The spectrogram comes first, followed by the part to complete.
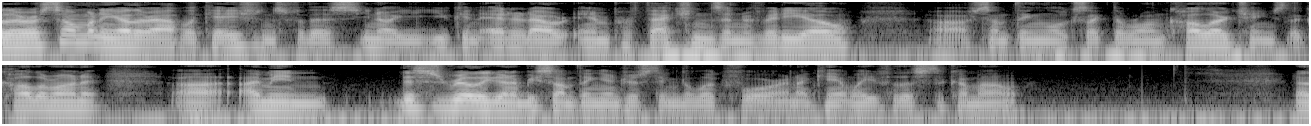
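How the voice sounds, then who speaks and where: A man's voice: medium pitch, no echo. A young man hosting a tech news podcast, talking through stories in a chatty, casual way with plenty of fillers and restarts.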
